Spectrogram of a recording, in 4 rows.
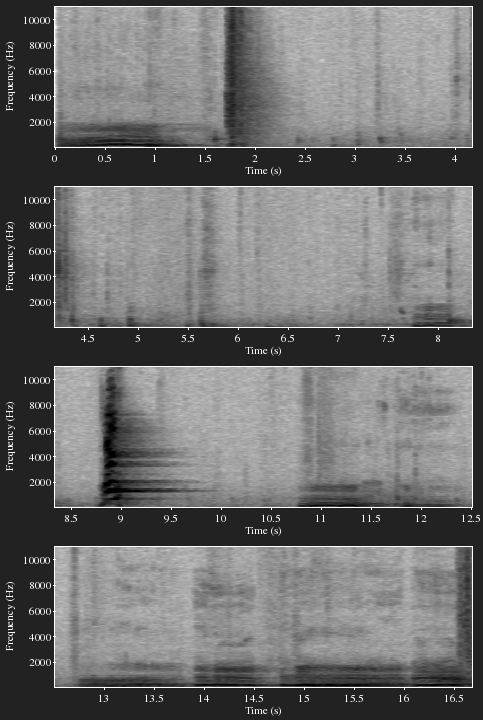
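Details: Doberman puppies, 21 days old: soft whimpers, squeaks and grumbling whines in scattered bursts, one sharper yelp midway, with quiet gaps between the calls.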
